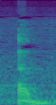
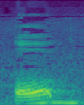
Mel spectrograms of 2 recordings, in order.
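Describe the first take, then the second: First: The syllable has a reduced schwa vowel. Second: The syllable has a full, clear vowel. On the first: It is the verb's first syllable. "ab is a syllable which contains schwa" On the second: It is the noun's first syllable. "the first syllable which is stressed and it has got a long vowel"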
